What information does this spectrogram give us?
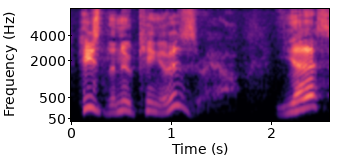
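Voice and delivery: ordinary talk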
